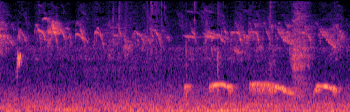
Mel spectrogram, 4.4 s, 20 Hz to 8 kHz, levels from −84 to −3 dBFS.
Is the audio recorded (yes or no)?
yes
